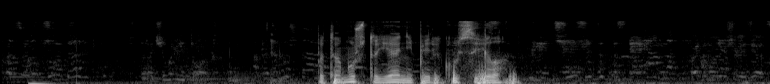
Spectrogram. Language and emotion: Russian, neutral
